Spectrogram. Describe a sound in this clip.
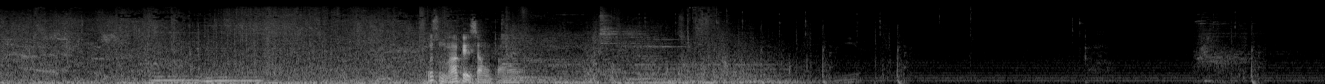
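A young man talks with animation into a microphone.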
